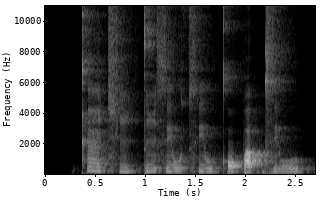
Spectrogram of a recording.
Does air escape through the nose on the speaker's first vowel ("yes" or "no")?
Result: yes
